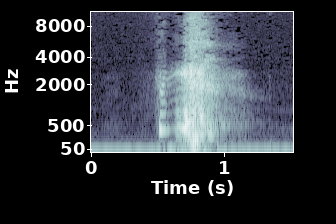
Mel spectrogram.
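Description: A single forceful sneeze with a short in-breath before the burst.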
